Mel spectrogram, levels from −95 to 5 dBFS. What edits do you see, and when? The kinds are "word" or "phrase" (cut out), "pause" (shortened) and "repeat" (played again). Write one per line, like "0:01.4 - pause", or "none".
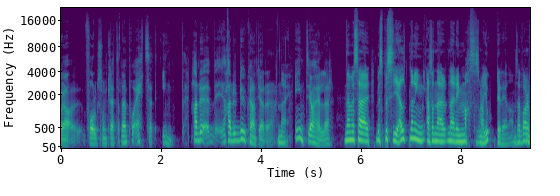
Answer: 0:01.2 - phrase
0:02.6 - pause
0:04.6 - pause
0:06.2 - pause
